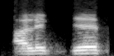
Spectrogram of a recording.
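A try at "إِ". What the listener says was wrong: আলিফ নয়, হামজা পড়বেন। আলিফ পড়বেন না, হামজা পড়বেন। আলিফ সর্বদা খালি থাকে। আলিফের সাথে কোনো কিছু র‍্যাট হয়ে গেলে, জাবার কিংবা জের কিংবা পেশ এসে গেলে আলিফটি হামজা পড়তে হয়। তো এখানে হামজা বলেন, হামজা জের ই।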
